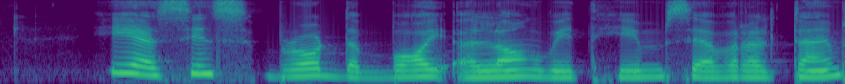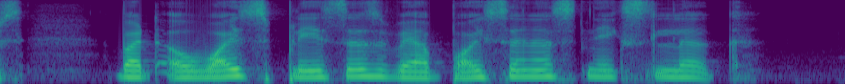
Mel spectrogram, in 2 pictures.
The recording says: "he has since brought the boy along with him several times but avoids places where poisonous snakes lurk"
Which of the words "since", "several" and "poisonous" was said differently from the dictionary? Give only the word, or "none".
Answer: poisonous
